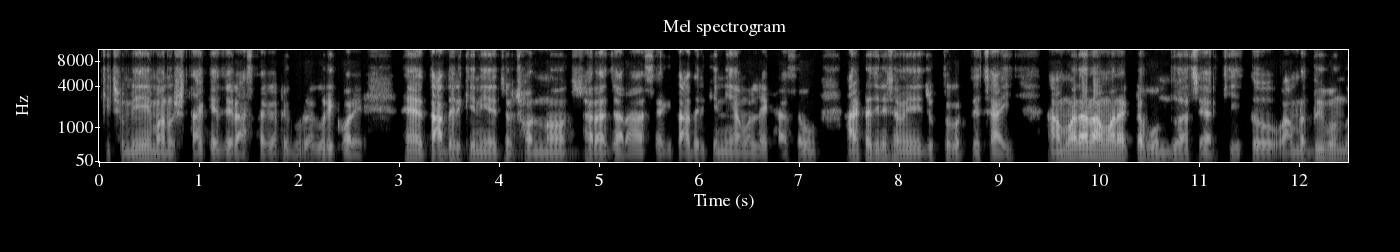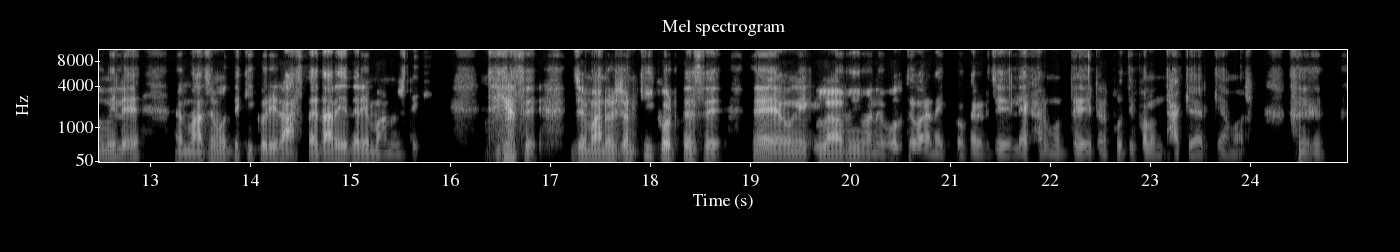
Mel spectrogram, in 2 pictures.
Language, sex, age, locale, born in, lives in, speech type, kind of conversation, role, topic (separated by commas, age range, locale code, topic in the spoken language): Bengali, male, 25-29, bn-BD, Bangladesh, Bangladesh, conversation, podcast, guest, কীভাবে আপনি একটি নতুন চরিত্র তৈরি করা শুরু করেন?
